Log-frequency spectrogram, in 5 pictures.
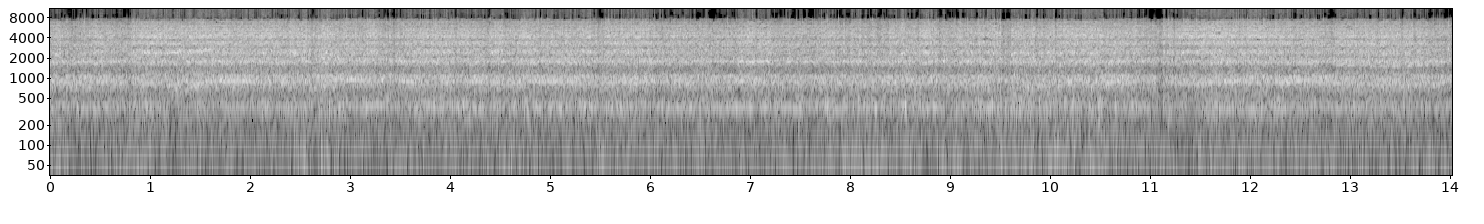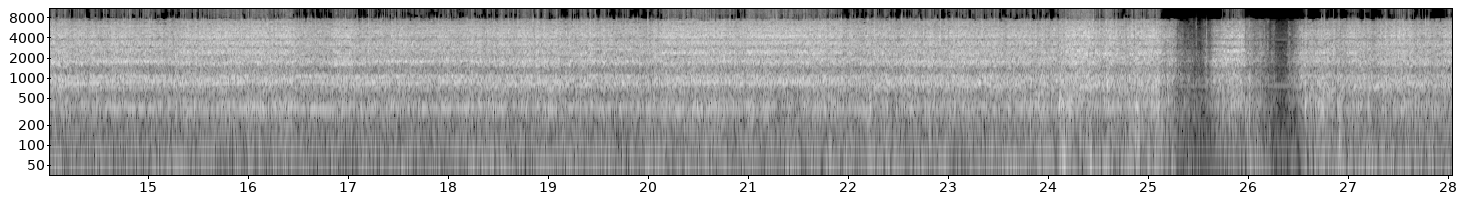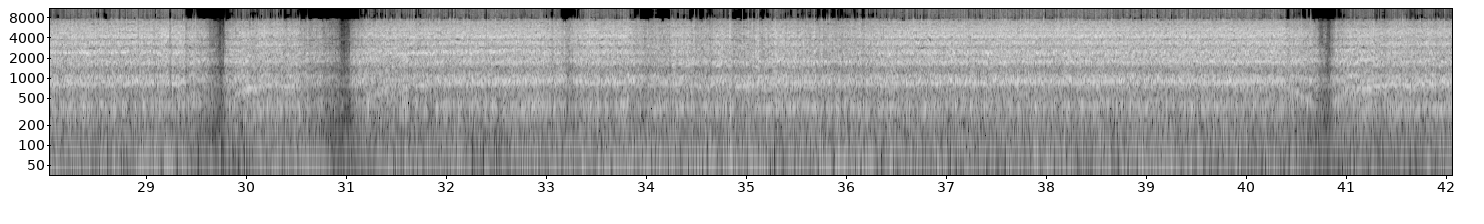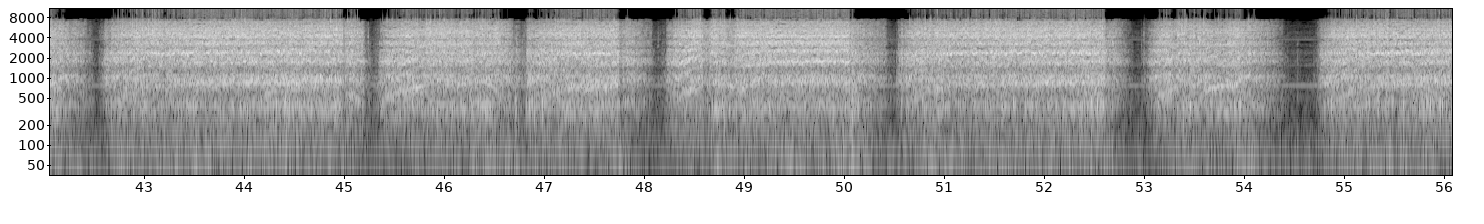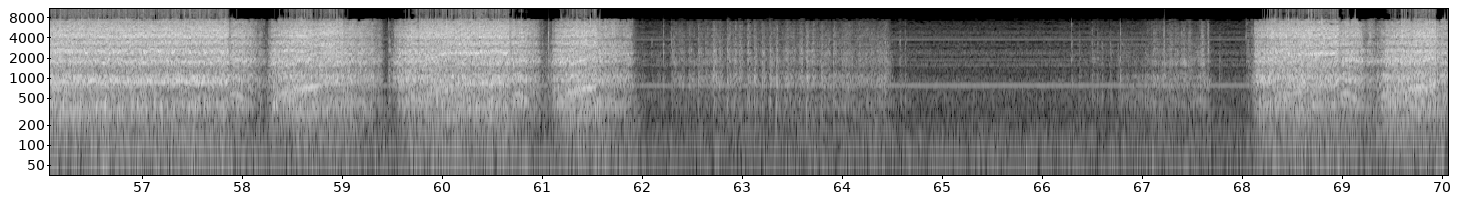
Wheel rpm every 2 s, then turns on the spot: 220, 240, 230, 230, 230, 230, 220, 230, 230, 220, 220, 210, 120, 140, 170, 120, 220, 220, 220, 210, 150, 150, 170, 130, 170, 160, 140, 120, 200, 120, 100, 20, 0, 10, 110.
62-64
